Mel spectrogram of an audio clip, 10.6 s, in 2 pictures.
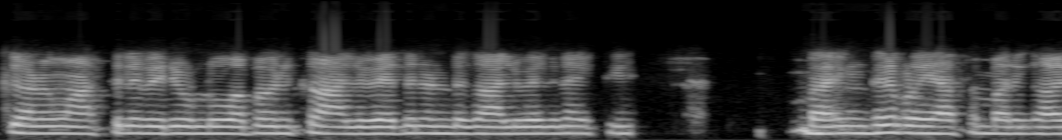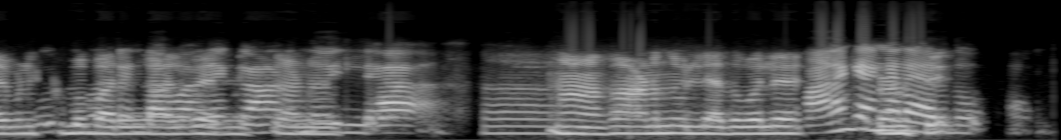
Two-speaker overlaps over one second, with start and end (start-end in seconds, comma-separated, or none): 5.5-6.9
